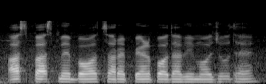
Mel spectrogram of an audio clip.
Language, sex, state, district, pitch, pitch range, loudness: Hindi, male, Jharkhand, Palamu, 125 Hz, 120-125 Hz, -18 LUFS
